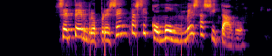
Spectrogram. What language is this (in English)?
Galician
